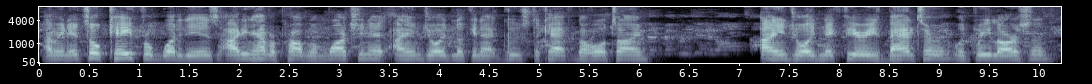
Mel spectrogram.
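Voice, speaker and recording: A man's voice: a little high, level tone, normal speed, fairly bright tone, low-quality recording. A man giving a casual, opinionated film review as a blunt, exasperated rant, swearing freely and repeating his complaints.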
